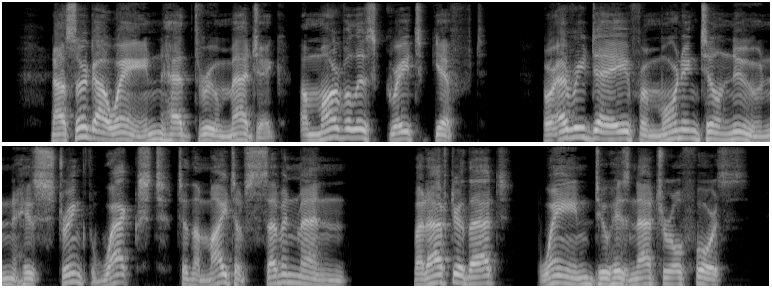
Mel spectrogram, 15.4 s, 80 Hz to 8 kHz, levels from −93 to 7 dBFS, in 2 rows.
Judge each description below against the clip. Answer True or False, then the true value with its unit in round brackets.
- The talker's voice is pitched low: True (130 Hz)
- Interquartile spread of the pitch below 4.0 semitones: False (4.3 semitones)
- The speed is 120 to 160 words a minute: True (135 wpm)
